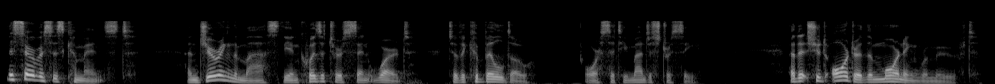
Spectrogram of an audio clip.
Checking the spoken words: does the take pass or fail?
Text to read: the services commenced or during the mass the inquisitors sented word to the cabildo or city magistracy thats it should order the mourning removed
fail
